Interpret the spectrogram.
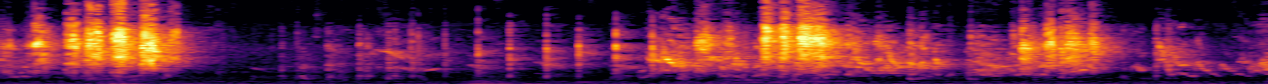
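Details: Chirping budgerigars giving dense, rapid scratchy chatter in repeated loud bursts, several birds overlapping in a lively continuous chorus, with a possible wing flutter.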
